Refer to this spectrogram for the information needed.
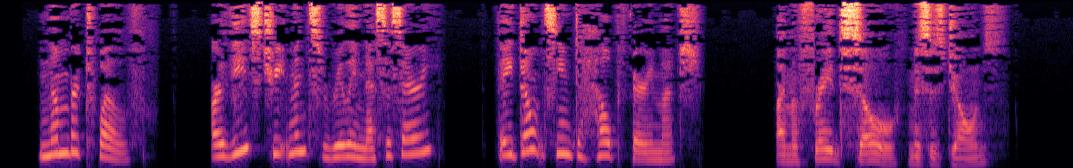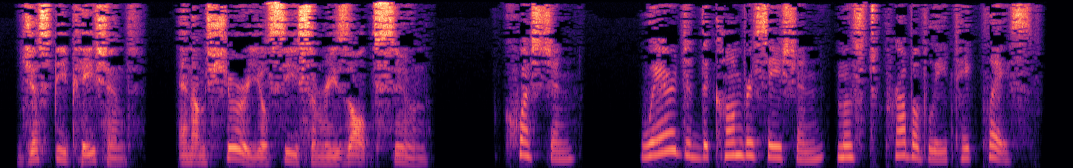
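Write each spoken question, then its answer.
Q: Where did the conversation most probably take place?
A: At a doctor's office or hospital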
